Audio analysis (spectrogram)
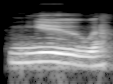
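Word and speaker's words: μ: It looks like kind of like a crazy U kind of symbol, and it's pronounced mu. Mu.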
